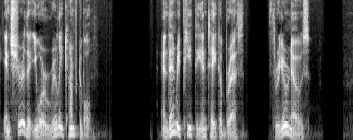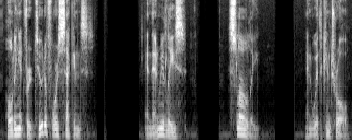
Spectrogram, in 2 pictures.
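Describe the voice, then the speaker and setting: A man with a deep, husky voice narrates a scripted guided meditation, giving slow, deliberate, soothing instructions with pauses between phrases, though his melody rises and falls in a lively way. The sound is dry with very little room and no echo.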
